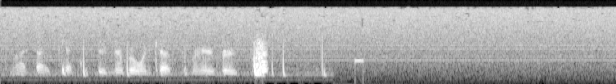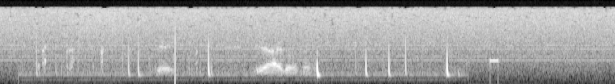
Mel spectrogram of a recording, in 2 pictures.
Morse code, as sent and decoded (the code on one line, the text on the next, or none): none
